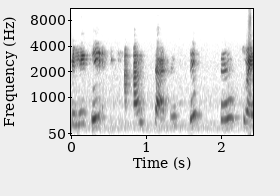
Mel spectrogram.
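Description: A woman speaking over a video call. Her voice is thin and cut off in the highs, like a telephone line.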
